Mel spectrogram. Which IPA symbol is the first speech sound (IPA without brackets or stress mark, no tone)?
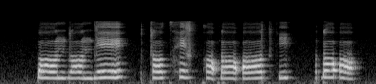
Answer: k͡p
